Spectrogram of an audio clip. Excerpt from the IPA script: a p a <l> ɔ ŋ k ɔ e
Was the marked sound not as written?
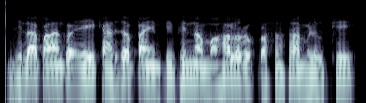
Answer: yes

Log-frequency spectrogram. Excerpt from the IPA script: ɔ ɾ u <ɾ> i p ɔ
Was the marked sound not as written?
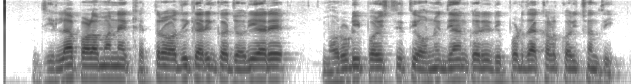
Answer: yes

